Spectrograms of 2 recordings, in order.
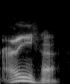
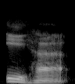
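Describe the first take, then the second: First: The vowel starts with a tight throaty 'ain'. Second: The vowel starts with a light glottal stop. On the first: The speaker calls it wrong. "jangan aiha" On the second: The speaker calls it right. "Jangan ain ya, hamzah"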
